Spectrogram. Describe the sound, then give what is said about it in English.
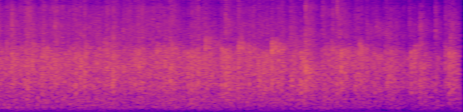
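A church audience applauds over the Easter weekend services to thank the volunteers; dense, steady clapping runs unbroken at an even, fairly loud level for the whole stretch. “We put our hands together and welcome or thank the hundreds of volunteers who made all of the Easter weekend services happen.”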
